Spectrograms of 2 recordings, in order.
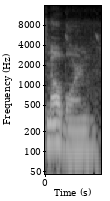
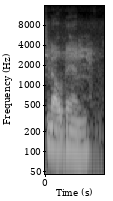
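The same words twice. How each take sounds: First: It is said with the American pronunciation. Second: It is said with the Australian pronunciation. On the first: It names the city in Florida. "in Florida, it's Melbourne" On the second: It names the city in Australia. "In Australia, it's Melbourne"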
